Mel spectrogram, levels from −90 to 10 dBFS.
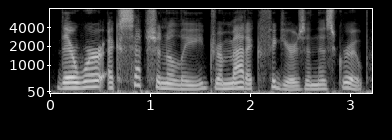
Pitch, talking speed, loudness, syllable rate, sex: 175 Hz, 150 wpm, -17 LUFS, 5.9 syllables/s, female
